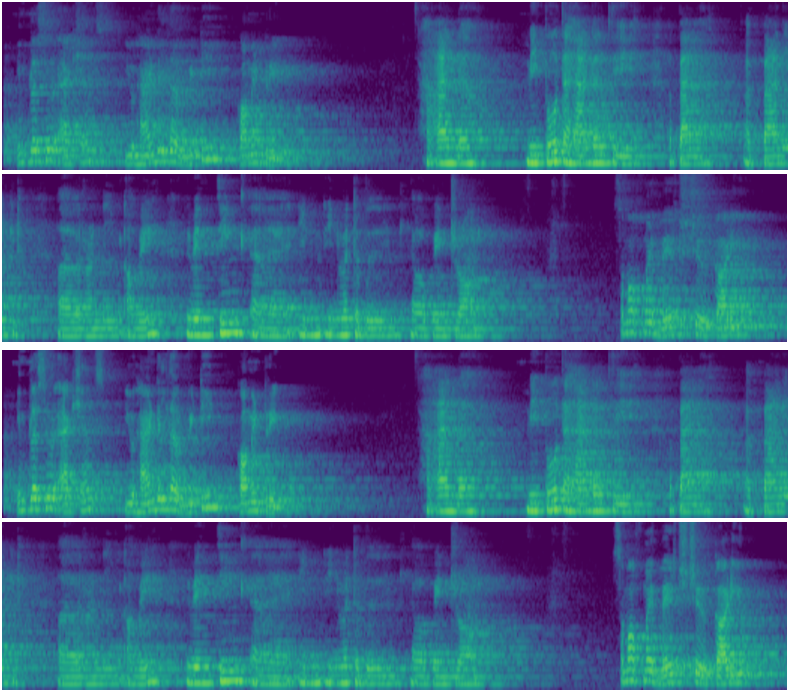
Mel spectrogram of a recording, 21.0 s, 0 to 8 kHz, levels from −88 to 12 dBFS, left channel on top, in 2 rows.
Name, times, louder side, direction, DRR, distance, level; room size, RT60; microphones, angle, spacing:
voice 1, 0.2-1.3 1.6-3.8 18.7-20.3, right 3 dB, 80° right, 7 dB, 0.7 m, -19 dB
voice 2, 5.5-6.6 7.0-9.5 9.9-16.9, left 1 dB, 20° left, 3 dB, 0.4 m, -19 dB
14.5 x 5.9 x 7.1 m, 2.7 s
head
